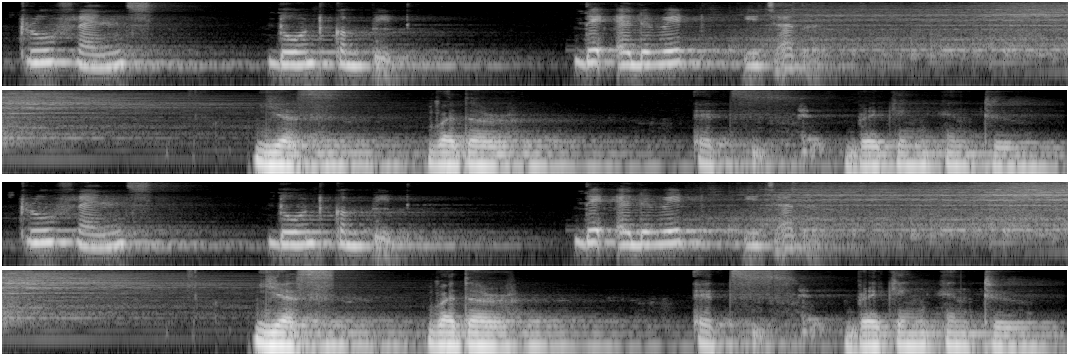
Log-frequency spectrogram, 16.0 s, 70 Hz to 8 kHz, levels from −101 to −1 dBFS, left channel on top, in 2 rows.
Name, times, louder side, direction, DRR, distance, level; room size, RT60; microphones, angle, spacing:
voice 1, 0.1-1.1 2.0-3.0 4.3-5.2 5.6-6.2 13.6-14.5, left 1 dB, 15° left, 14 dB, 0.6 m, -28 dB
Crash cymbal, 4.4-10.1, right 3 dB, 15° right, 0.8 m, -41 dB
voice 2, 9.9-10.5 11.2-11.9 13.2-13.9 14.3-15.8, right 2 dB, 80° right, 13 dB, 1.1 m, -22 dB
28.0 x 21.0 x 9.3 m, 2.3 s
head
